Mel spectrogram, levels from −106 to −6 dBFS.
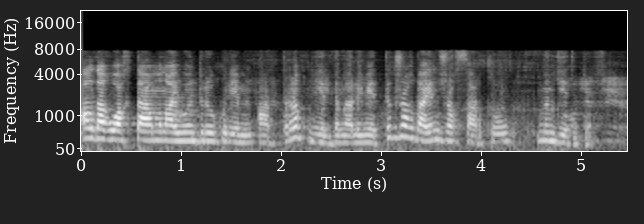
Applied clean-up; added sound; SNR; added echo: neural separator model SepFormer DNS4.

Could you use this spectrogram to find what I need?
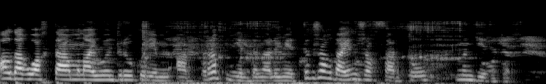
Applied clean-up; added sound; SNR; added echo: classical method WPE with log-MMSE.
